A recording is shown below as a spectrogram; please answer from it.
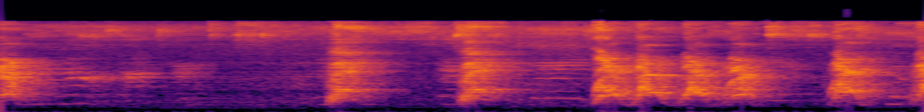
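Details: A female Chihuahua barks in short, shrill bursts, some single and some in rapid yapping runs, barking back at a speaker playing a recording of her own barking, apparently taking it for another dog; faint background sound between bursts.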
